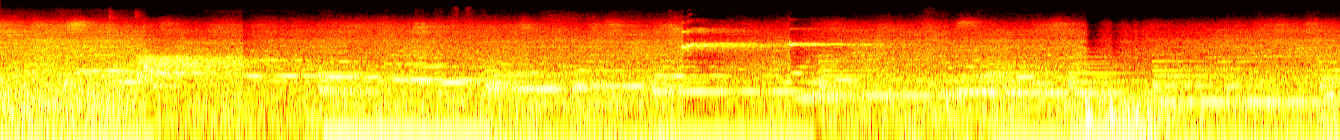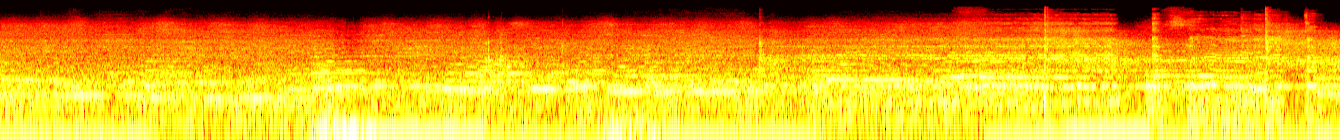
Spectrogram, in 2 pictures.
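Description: Background music with a bass line that shifts every second or two under a melody.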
